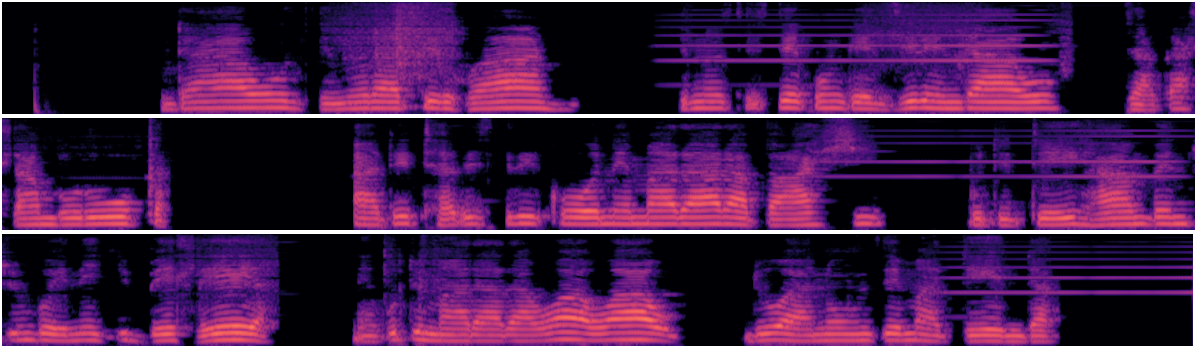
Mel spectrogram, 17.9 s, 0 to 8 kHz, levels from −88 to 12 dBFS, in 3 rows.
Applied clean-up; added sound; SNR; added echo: classical method Wiener filter.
